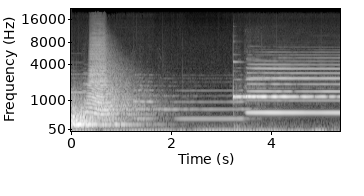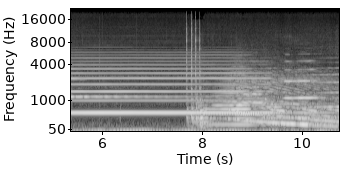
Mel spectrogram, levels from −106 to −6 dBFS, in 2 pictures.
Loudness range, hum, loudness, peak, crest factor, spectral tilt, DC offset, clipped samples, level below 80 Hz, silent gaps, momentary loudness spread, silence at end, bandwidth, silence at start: 4 LU; none; -21 LUFS; -2 dBFS; 18 dB; -5.5 dB/octave; under 0.1%; under 0.1%; -50 dBFS; none; 25 LU; 0 s; 15 kHz; 0 s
